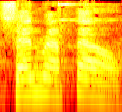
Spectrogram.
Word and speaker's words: San Rafael: San Rafael is exactly right.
